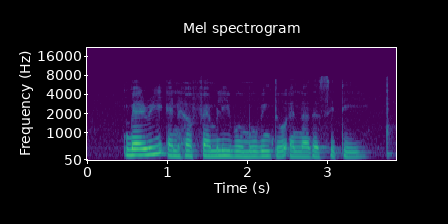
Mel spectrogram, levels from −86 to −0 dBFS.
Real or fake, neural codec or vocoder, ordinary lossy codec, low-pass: real; none; none; none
